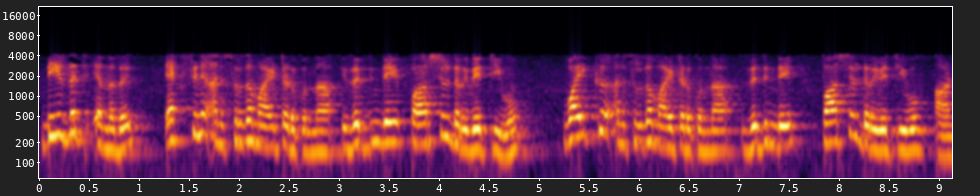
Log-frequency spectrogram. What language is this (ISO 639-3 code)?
mal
